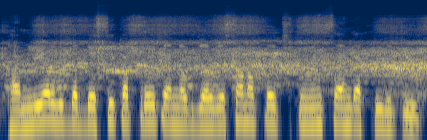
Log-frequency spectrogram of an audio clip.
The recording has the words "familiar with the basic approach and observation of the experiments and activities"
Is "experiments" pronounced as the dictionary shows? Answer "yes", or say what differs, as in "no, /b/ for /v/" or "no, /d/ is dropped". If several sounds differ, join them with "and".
no, /m/ is dropped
